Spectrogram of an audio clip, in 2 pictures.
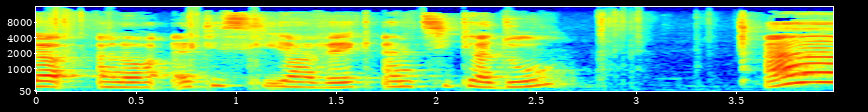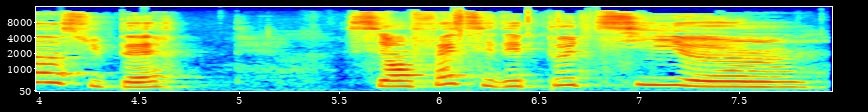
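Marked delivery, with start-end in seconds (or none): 3.7-4.7 high, slow, delighted "ah, super"; light up at a surprise gift. Real, not acted. Finding a little gift in the parcel, slow and delighted.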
